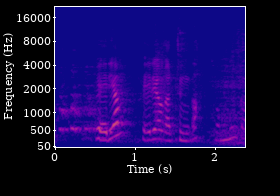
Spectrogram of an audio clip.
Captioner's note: haha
